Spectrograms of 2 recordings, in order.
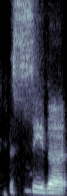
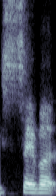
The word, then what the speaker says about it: Seva: I'm the founder of Seva Digital, or pronounced more correctly, Seva Digital. That's my upstate New York accent getting the better of me.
